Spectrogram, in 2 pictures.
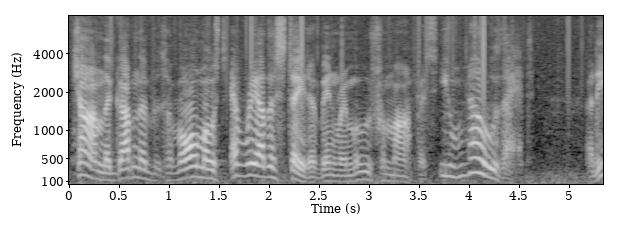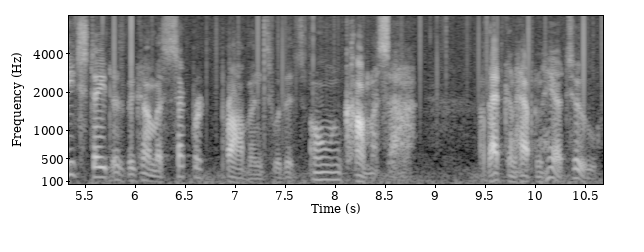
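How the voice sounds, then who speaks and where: A man's voice: mid-range voice, very animated, moderate pace, natural voice. An American man acting as a governor's cautious, pragmatic doctor friend in an old radio drama, scolding and urging with emphasis. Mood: urgent, pleading. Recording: noisy old-time radio recording.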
